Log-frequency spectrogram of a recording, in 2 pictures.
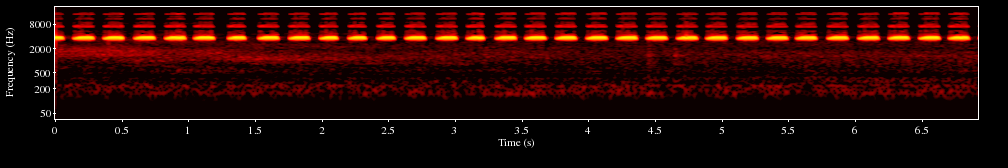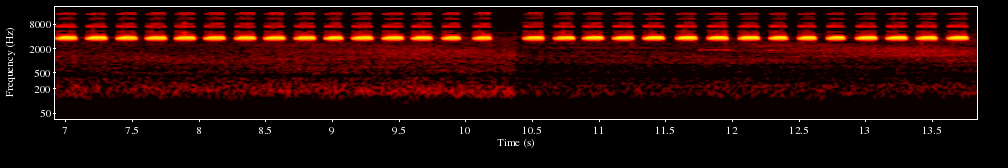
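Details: A cricket, kept by a cricket breeder, chirps steadily, a fast run of high, bright pulses repeating without pause.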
